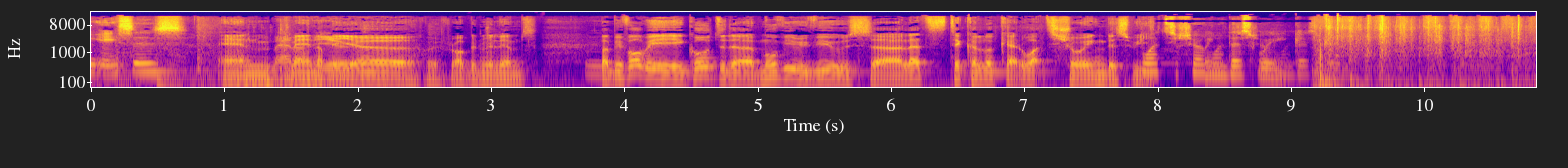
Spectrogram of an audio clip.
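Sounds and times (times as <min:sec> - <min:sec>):
speech: 0:00.0 - 0:09.6
newspaper rustling: 0:09.2 - 0:10.8.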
